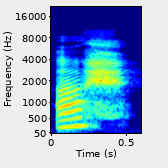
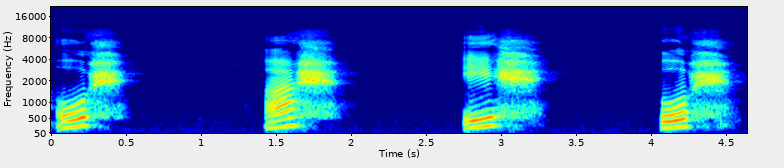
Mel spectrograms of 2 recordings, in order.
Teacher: اور یہ والی ہا ہے، اس کو باریک ہا بھی کہتے ہیں. دس ہا comes from the middle part of the throat, یعنی یہ حلق کے درمیانے حصے سے ادا ہوتی ہے. حمزہ، ہا، فتحہ اح، حمزہ، ہا، کسرہ اح، حمزہ، ہا، دمہ اوح، اح، اح، اوح.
